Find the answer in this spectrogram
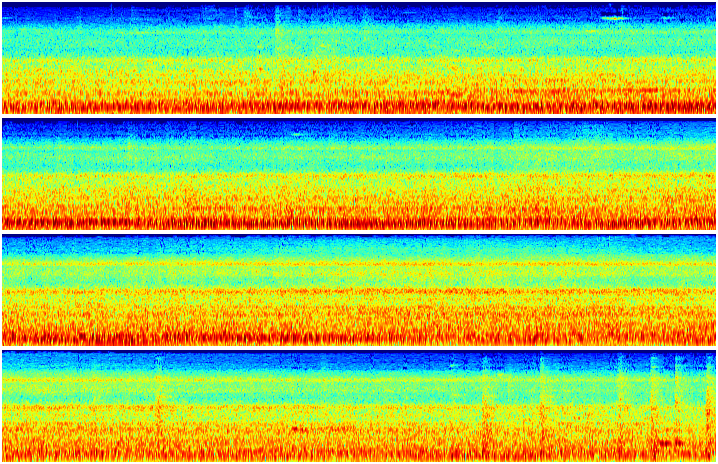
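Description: Diesel train running at a station platform: a steady low engine hum with a constant high whine above it.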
